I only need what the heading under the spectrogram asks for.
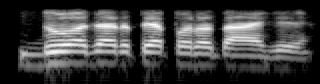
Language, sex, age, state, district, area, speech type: Maithili, male, 18-30, Bihar, Araria, rural, conversation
